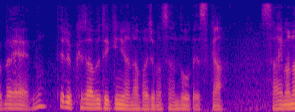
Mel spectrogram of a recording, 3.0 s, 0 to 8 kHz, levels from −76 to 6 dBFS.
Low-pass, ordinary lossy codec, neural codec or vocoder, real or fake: 7.2 kHz; none; codec, 16 kHz in and 24 kHz out, 0.6 kbps, FocalCodec, streaming, 2048 codes; fake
